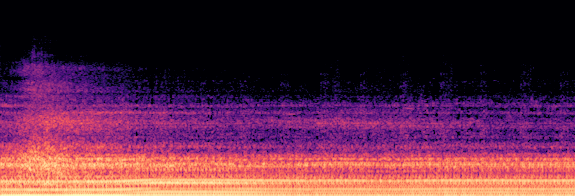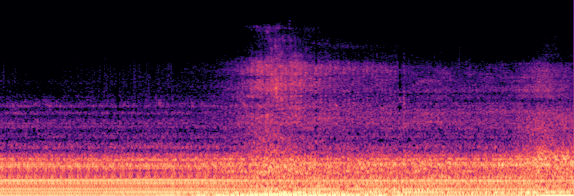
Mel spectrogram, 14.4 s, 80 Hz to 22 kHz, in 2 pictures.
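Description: An Audi RS3's turbocharged inline-five engine idles with a deep, steady burble.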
